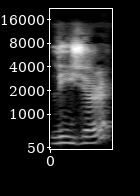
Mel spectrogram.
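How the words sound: It is said the American way, like 'lee-zher'. "American অ্যাকসেন্টটা follow করে করেন তাহলে আপনি লিজার এভাবে বলবেন"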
